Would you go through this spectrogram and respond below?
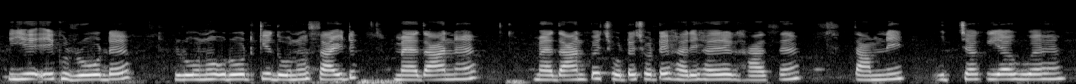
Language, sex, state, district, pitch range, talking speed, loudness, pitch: Hindi, female, Andhra Pradesh, Krishna, 220-250 Hz, 130 wpm, -13 LUFS, 235 Hz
